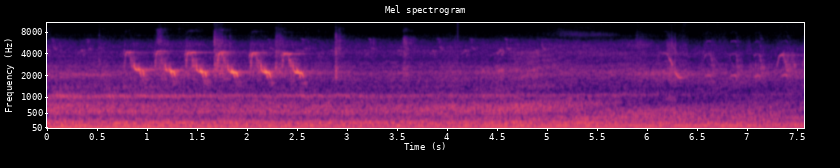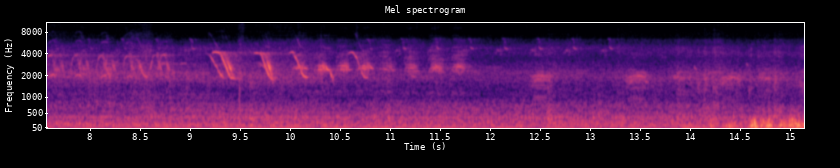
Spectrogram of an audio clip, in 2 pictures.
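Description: A bird calling in quick runs of sharp descending chirps, three runs of about six to eight notes each, over a steady low hum of outdoor background noise.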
